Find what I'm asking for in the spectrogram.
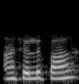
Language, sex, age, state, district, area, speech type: Tamil, female, 18-30, Tamil Nadu, Tiruvarur, rural, conversation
